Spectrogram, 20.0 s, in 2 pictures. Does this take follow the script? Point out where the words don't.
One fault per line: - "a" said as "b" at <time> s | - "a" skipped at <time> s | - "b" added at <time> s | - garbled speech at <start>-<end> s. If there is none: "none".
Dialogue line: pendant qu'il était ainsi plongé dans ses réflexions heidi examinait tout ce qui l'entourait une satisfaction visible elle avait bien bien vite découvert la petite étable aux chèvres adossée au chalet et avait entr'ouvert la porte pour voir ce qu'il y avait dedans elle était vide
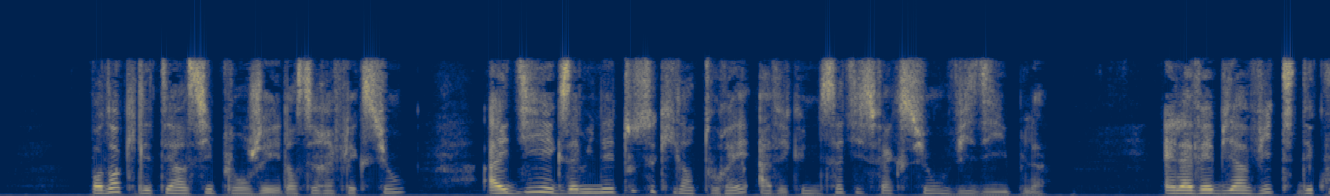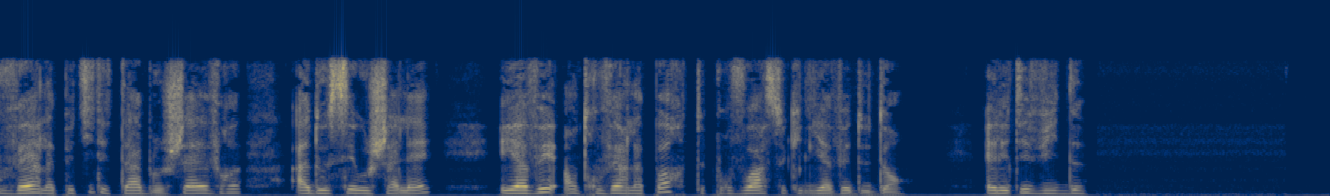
- "avec" added at 5.7 s
- "bien" skipped at 9.4 s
